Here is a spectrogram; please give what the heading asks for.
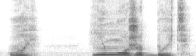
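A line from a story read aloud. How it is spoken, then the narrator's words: Frightened exclamation. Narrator (Russian): Испуганно воскликнула Надежда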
